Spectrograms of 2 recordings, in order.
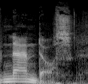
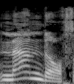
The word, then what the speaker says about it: Nando's: It said, regarding the origins of Nandos. Can we just say it is actually called Nando's? For some reason, we call it Nandos on this show because Frank mispronounces it as Nandos, got which is possessive one of the many apostrophe.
